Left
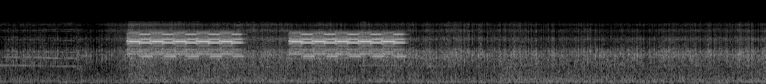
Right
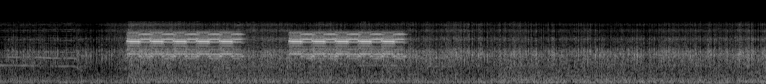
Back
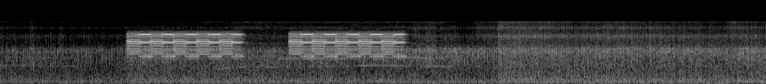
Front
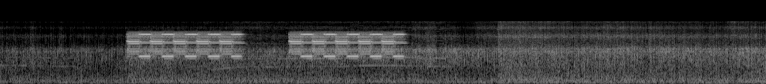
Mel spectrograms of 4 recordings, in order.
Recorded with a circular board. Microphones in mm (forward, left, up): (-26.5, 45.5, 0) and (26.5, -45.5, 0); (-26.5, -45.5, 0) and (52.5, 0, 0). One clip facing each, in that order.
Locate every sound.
1.3 s dripping: 25° right, 1.6 m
